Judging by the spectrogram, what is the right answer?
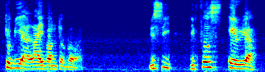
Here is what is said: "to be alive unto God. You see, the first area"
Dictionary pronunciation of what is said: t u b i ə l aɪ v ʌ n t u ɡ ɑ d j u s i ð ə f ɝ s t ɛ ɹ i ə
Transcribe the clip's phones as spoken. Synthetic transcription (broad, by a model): t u b i ə l aɪ v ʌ n t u ɡ ɑ d j u s i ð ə f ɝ s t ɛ ɹ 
